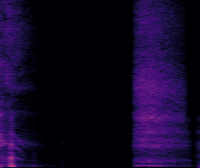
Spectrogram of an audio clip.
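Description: A man's laugh trails off into a moment of dead silence, then a short breathy sigh of about half a second.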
